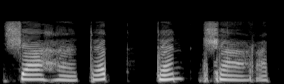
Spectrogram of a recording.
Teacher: diantara gigi seri atas dan bawah sini gitu bisa dipraktekkan masing-masing dorongan nafas ketika mengucapkan huruf syin itu lebih kuat · mahroj huruf syin yaitu tengah lidah dengan langit-langit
